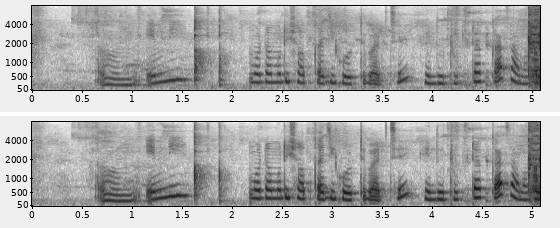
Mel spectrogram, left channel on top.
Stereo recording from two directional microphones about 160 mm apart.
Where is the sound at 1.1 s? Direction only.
25° right (ahead or behind).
